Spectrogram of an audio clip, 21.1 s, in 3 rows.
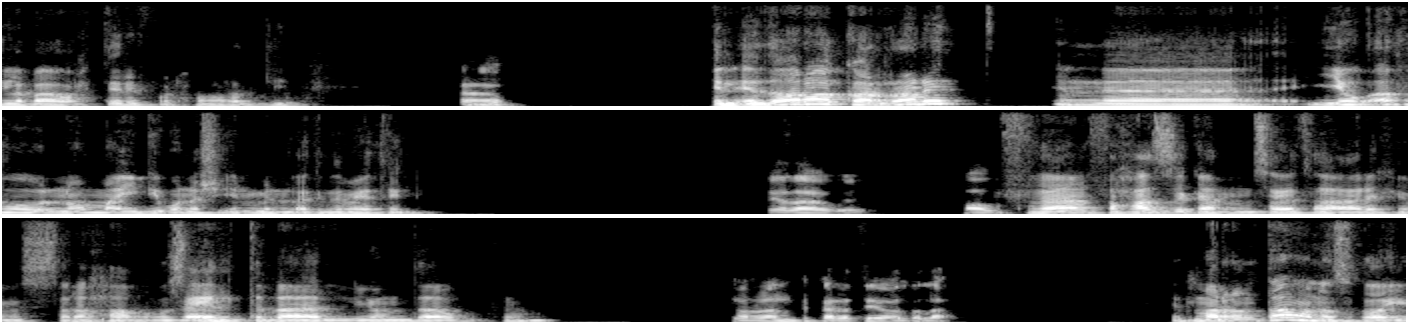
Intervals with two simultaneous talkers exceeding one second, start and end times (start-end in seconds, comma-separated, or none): none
